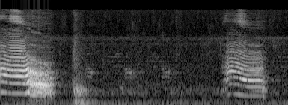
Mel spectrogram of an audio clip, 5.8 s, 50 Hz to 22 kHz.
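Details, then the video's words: A snow leopard at Tama Zoo in October 2012 gives two loud, drawn-out yowling calls separated by a few seconds of quiet; the owner wonders if mating season has arrived. "鳴くユキヒョウ ミルチャSnow leopard Cry"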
